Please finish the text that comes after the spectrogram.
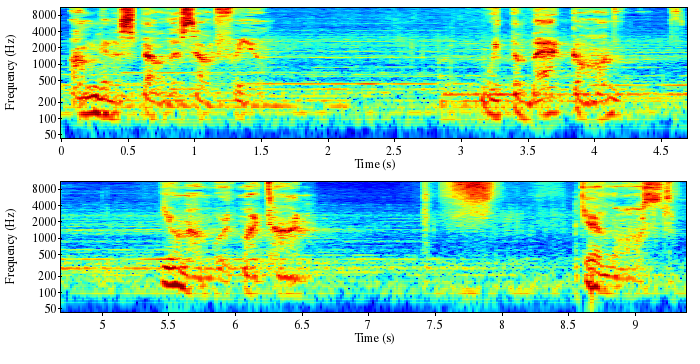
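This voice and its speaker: Low, echoey sardonic crime boss. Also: male voice, slow, pauses often. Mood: cold dismissal. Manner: sardonic, condescending. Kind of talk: video game cutscene acting. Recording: echoey, loud music behind.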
